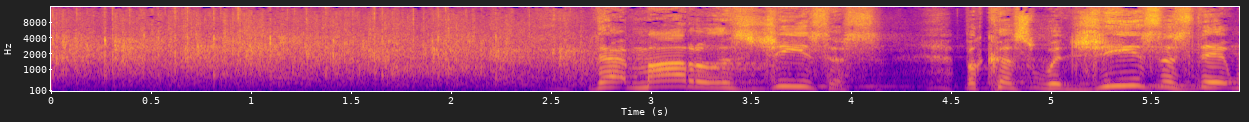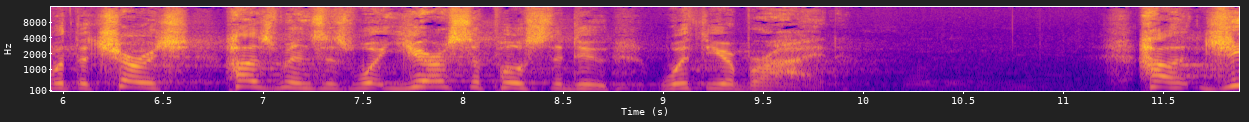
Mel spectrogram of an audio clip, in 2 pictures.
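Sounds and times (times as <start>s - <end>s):
crowd clapping: 0.0s - 3.0s
speech: 2.7s - 9.9s, 11.4s - 11.8s.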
